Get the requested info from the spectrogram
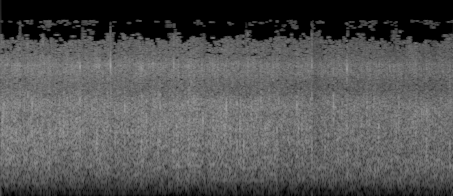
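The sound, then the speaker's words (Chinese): An audience applauds steadily for several seconds, a dense, even wash of many hands clapping at once with no voices on top and no break in the sound. “鼓掌的了。”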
